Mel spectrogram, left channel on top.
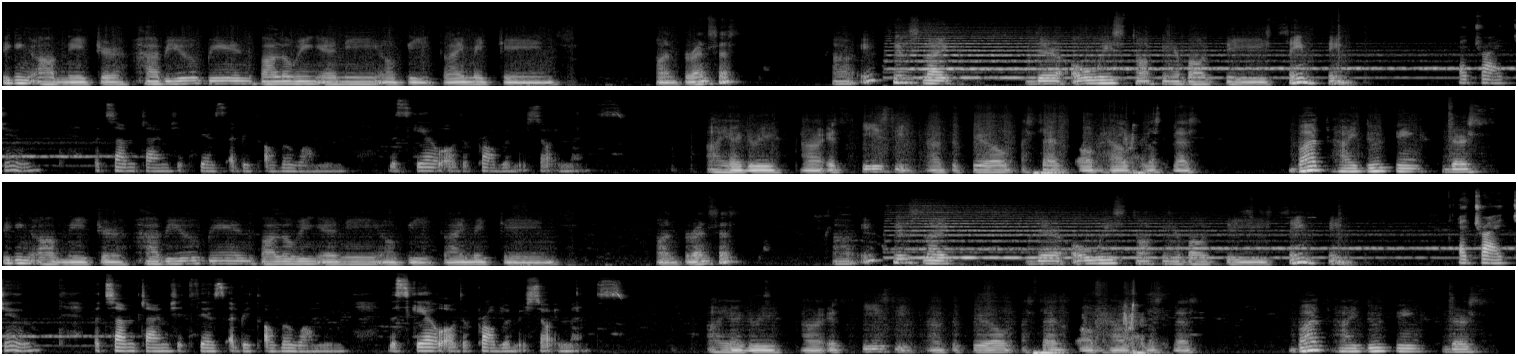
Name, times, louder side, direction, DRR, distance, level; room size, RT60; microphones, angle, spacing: voice 1, 0.0-5.5 6.5-7.3 8.3-9.5 10.2-13.5 22.2-24.6 24.8-27.1 28.0-30.1, left 2 dB, 65° left, 0.8 m, -23 dB
sound 1, 8.8-16.5, equal, 10° right, 2.2 m, -30 dB
voice 2, 14.6-15.5 15.8-21.4 26.0-26.6, right 8 dB, 70° right, 0.3 m, -27 dB
4.7 x 2.2 x 2.2 m
head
